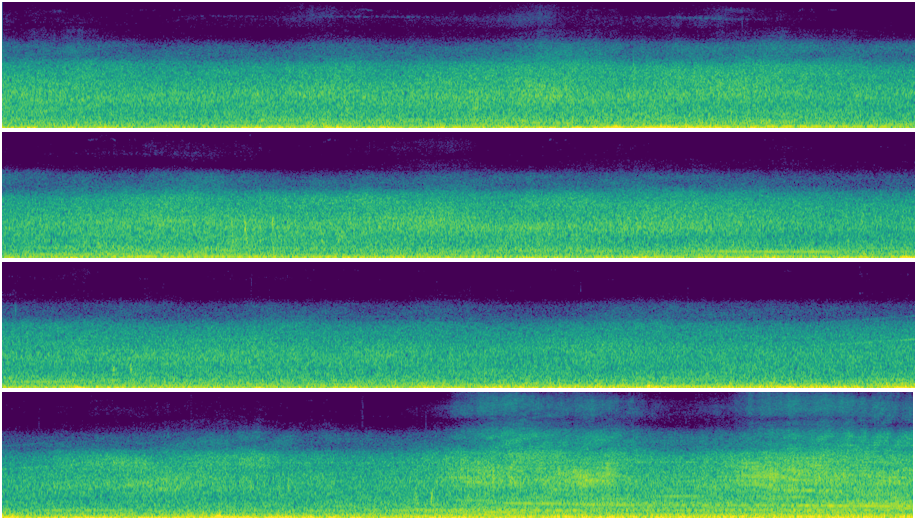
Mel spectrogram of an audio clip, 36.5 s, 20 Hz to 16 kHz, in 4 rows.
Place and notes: Dazhi Bridge, Taipei City - Walking on the bridge
Traffic Sound, Walking on the bridge, Sunny mild weather
Please turn up the volume
Binaural recordings, Zoom H4n+ Soundman OKM II
16 February 2014, 17:39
